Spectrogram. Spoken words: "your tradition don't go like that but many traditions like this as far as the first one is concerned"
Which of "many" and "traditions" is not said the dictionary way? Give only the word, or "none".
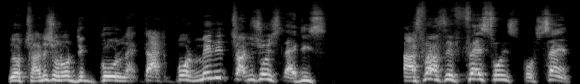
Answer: traditions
